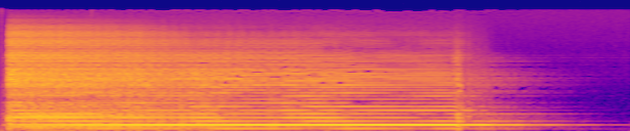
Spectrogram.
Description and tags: Power chords recorded through zoom processor direct to record producer. Build your own metal song...
guitar, multisample, power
